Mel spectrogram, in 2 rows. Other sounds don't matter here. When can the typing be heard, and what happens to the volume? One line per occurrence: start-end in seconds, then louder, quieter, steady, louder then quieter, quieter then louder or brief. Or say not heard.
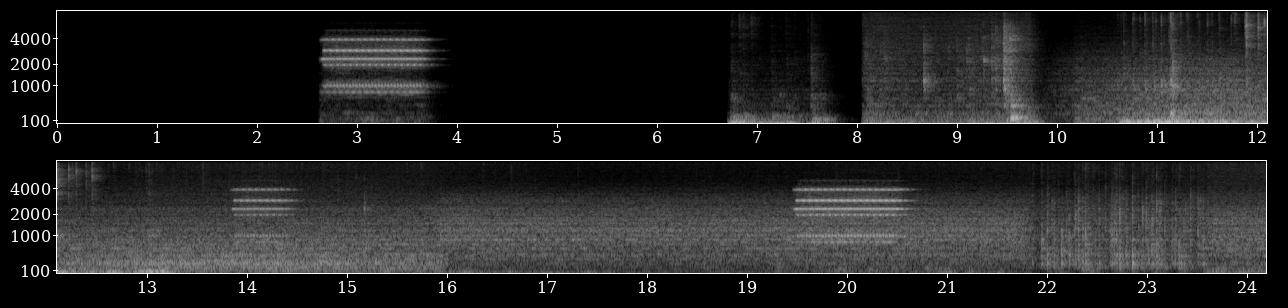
6.7-13.3 louder then quieter.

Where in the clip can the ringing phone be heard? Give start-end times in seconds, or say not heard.
2.6-3.8, 13.8-14.5, 19.4-21.1.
